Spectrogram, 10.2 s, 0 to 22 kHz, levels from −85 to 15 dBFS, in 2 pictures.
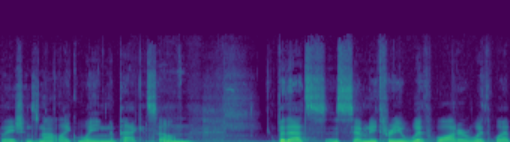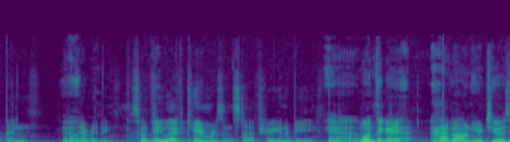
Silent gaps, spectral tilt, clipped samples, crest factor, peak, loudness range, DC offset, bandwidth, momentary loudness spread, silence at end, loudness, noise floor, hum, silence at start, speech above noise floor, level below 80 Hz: none; -6.5 dB/octave; under 0.1%; 22 dB; 0 dBFS; 3 LU; under 0.1%; 15.5 kHz; 13 LU; 0 s; -24 LUFS; -46 dBFS; none; 0 s; 24 dB; -50 dBFS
